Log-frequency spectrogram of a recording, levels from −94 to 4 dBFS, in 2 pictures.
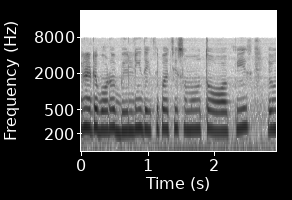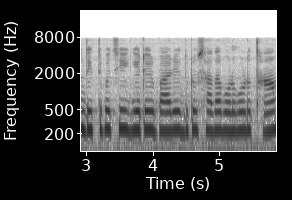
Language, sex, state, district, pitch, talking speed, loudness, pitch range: Bengali, female, West Bengal, Paschim Medinipur, 240 Hz, 205 wpm, -19 LUFS, 230-245 Hz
